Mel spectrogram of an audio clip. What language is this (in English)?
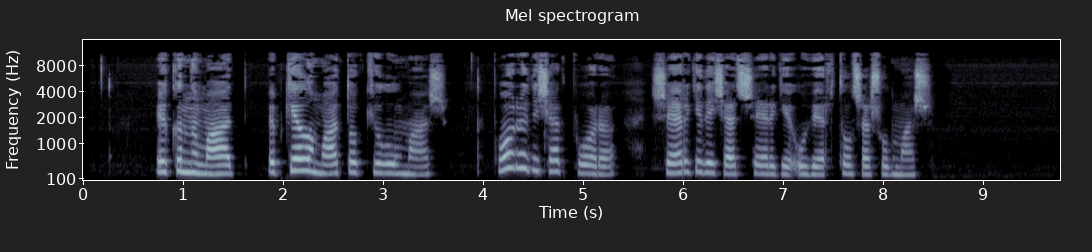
Mari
